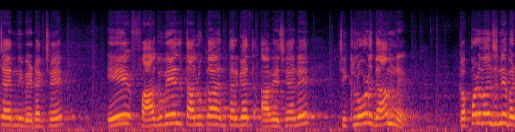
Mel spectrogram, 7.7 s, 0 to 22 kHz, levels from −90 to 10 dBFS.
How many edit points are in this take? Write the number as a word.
zero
